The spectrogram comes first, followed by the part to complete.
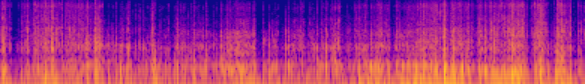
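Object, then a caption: Foam microphone windscreen. A grey foam microphone windscreen is brushed with an oval wooden bristle brush, first across the top and then along the left side. The result is a steady, close, low-heavy scratching and rustling with a dense run of quick stroke pulses and a few louder swipes near the end.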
